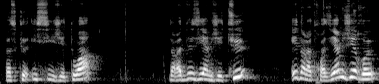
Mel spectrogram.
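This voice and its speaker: A woman teaching young children a reading lesson from home, sounding out syllables slowly and reassuring them patiently. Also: mid-range voice, lively intonation, warm tone. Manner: slow, clearly segmenting syllables. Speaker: primary school teacher.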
